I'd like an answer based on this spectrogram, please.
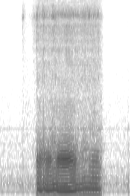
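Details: Dog named Bobo snoring: a single one-second rasping, vibrating breath, steady and harmonically rich, set against a quiet room.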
